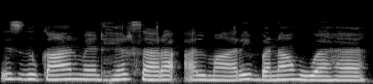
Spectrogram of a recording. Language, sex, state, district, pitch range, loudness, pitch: Hindi, female, Jharkhand, Garhwa, 200-230 Hz, -15 LUFS, 215 Hz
